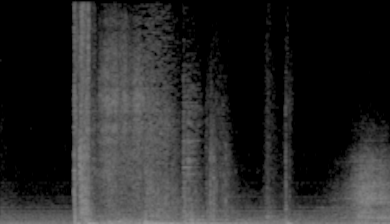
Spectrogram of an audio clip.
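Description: A game card lands on the board with a thud.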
